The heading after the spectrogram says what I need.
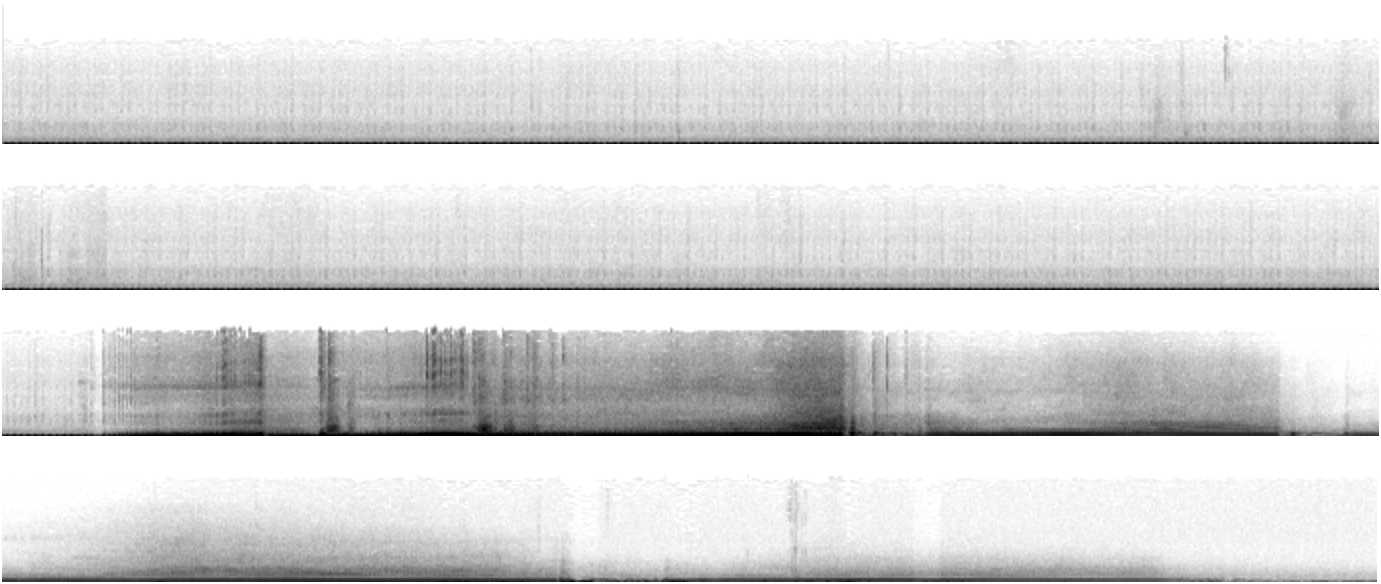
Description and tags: Subaru Impreza STI start from idling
